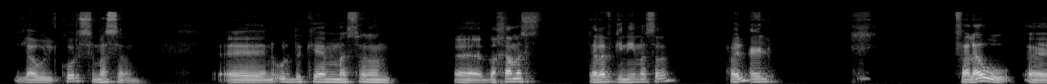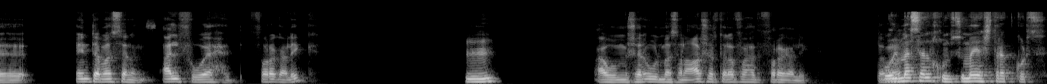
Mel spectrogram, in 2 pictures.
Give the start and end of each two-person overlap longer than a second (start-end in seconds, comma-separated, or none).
none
